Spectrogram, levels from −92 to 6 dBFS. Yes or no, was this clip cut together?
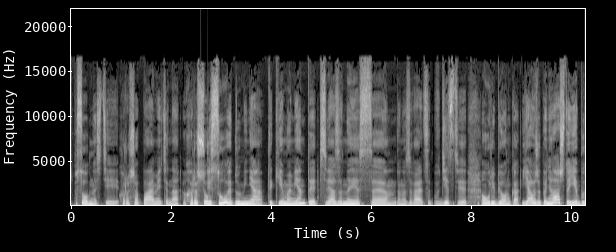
yes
